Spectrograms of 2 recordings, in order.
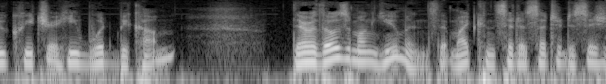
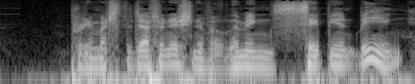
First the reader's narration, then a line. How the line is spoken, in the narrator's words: Haddix muttered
